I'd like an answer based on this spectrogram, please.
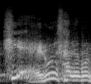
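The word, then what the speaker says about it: Ἰερουσαλήμ: 그래서 히에루살렘을 발음하는데 북쪽은 방언, 사투리를 쓰는 거예요.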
